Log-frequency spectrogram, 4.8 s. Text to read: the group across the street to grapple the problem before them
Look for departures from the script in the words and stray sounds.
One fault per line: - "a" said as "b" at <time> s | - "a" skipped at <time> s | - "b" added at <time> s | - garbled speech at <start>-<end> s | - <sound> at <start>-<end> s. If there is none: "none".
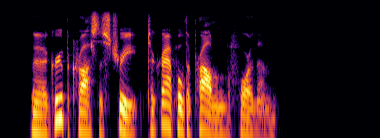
none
